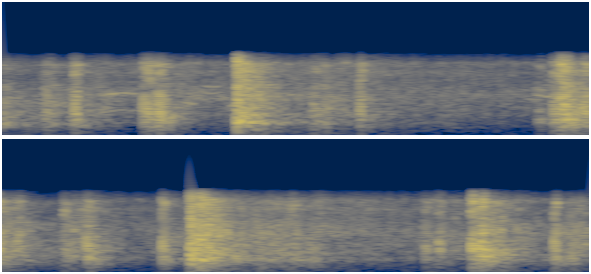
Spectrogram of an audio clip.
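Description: Aerial firework shells bursting: a string of sharp bangs at irregular intervals, each with a short echoing tail, the loudest about a second in and about four seconds in.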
